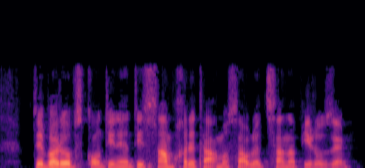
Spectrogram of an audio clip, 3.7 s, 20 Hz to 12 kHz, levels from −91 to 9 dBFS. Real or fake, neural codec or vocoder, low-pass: real; none; 7.2 kHz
